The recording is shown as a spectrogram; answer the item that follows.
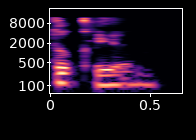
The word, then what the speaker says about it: طوكيو: Ana Aidun min Tukyu.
